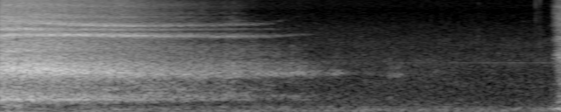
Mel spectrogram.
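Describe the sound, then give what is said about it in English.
A deep breath blown all the way out in one long exhalation, loud and breathy at first, then steadily fading over about two seconds into quiet. “just take a deep breath. Blow it all the way out.”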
